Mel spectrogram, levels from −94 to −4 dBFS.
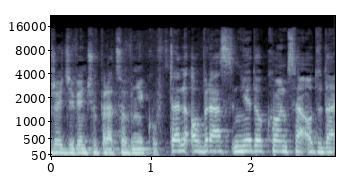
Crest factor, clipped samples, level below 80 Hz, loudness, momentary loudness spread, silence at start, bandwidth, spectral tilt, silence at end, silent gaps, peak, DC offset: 12 dB; under 0.1%; -44 dBFS; -22 LUFS; 2 LU; 0 s; 15.5 kHz; -5.5 dB/octave; 0 s; none; -8 dBFS; under 0.1%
